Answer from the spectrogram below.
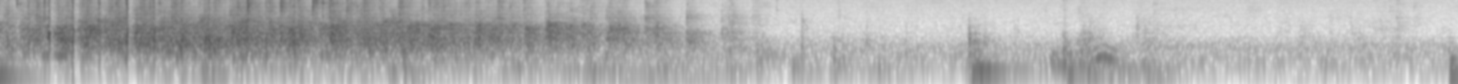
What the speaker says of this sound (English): Please give a round of applause for Tyler.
